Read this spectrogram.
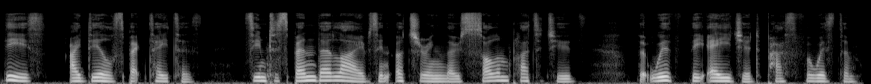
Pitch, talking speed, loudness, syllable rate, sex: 150 Hz, 140 wpm, -19 LUFS, 4.6 syllables/s, female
